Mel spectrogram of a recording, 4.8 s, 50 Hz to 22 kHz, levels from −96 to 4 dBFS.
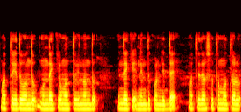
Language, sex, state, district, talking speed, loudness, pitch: Kannada, male, Karnataka, Koppal, 150 wpm, -17 LUFS, 135 Hz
